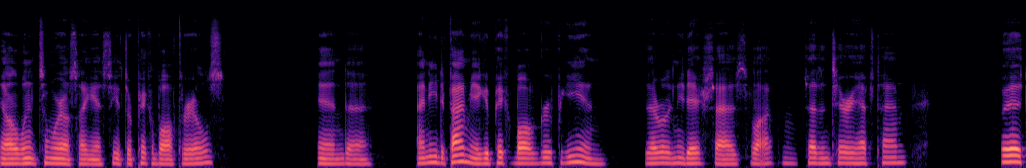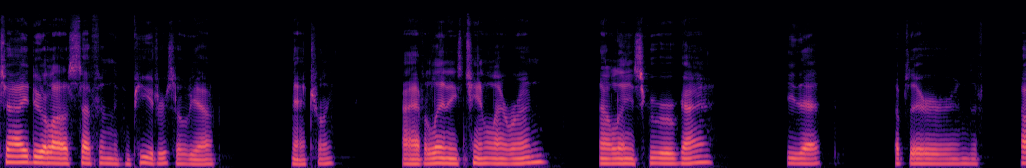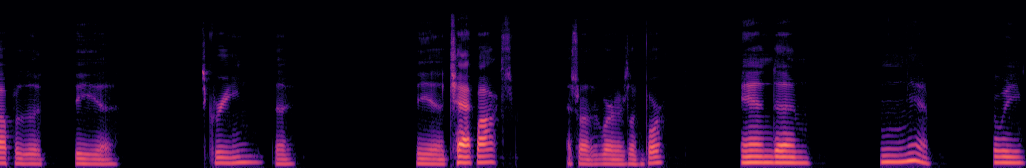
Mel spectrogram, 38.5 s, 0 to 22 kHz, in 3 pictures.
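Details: Adult man with Parkinson's disease for a little over 10 years, treated with deep brain stimulation since 2017, who says his voice has gone down and is less clear than years earlier; hypokinetic speech in Parkinson's disease.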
